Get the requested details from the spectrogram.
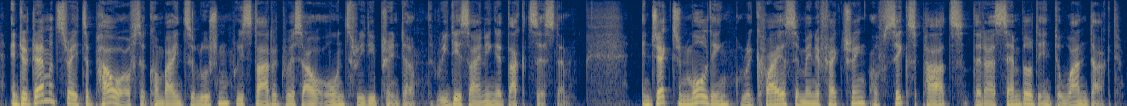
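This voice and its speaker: A man speaking in a recorded voice message played back, giving a prepared business statement in a steady, read-out way. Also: lowish voice, no echo, studio quality. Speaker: industry team lead.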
